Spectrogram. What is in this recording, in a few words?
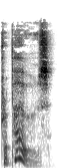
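"propose", British English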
